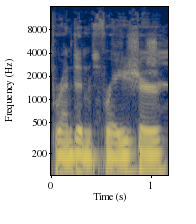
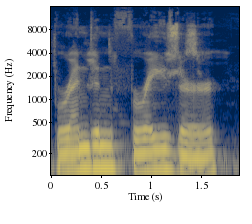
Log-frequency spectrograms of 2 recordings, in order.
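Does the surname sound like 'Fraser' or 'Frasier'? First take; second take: Frasier; Fraser. First: The surname is said as 'Frasier', with 'zh'. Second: The surname is said as 'Fraser', without 'zh'. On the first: The speaker calls it wrong. "everyone's just pronouncing been pronouncing his name wrong" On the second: The speaker calls it right. "his name is pronounced Brendan Fraser"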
